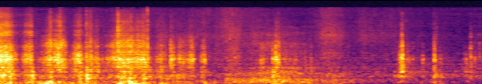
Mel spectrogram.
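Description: Fingertips in fingerless gloves slide and press solid wooden pieces into the small square tray of an Elegance wood packing puzzle, which has a reddish hardwood zigzag frame and a light wood base. Soft wood-on-wood rubbing and scraping is heard, loudest at the start, then fading to a quieter shuffle. A few sharp, bright clicks stand out near the end.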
